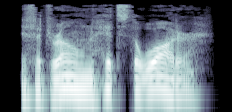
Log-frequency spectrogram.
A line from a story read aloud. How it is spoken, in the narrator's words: he explains gloomily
